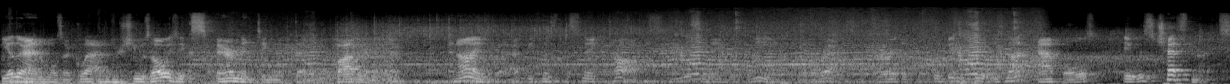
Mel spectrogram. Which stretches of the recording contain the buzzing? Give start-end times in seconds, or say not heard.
0.0-10.5.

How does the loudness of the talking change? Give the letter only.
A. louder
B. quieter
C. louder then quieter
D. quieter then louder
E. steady
D.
